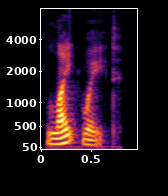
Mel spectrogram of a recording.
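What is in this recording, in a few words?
"lightweight", American English; pronunciations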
